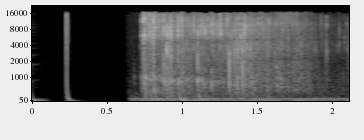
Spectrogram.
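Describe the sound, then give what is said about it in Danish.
Someone bites into a crunchy croissant in Paris: a brief tick, a short silence, then a dense, crackly crunch that lasts over a second. “Dette er lyden af dig, der tager en bid af Paris lækreste croissant.”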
